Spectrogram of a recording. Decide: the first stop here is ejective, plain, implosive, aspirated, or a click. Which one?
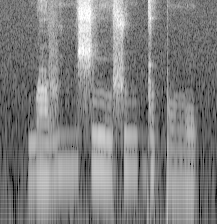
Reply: plain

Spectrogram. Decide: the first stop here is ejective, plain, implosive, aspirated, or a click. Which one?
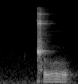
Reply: click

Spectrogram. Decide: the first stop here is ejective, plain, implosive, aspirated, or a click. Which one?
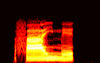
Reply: plain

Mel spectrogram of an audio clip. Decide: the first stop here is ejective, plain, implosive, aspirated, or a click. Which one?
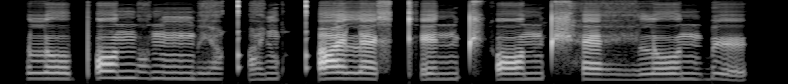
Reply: ejective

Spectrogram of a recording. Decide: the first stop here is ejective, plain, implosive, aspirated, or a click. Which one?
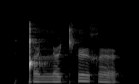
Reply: click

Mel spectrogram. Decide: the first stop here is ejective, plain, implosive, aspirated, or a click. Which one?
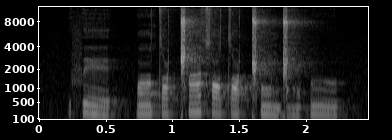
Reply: plain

